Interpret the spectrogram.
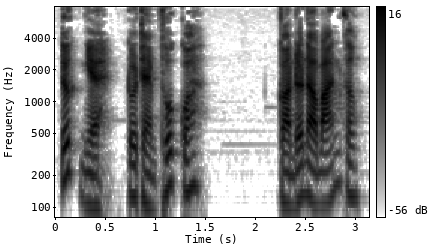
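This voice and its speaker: A man's voice: mid-range voice, expressive, moderate pace, darkish tone, husky, dry recording. A man reading aloud as a tough teenage street boy, sullen and curt, grumbling his words out in short bursts. It is a storybook voice, kept close to the reader's own. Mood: gruff.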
